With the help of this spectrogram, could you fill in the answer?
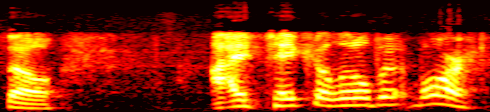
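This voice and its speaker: Higher-voiced man on a phone-like call. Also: expressive, unhurried, breathy edge. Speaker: guest reviewer. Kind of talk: casual group film review chat. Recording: thin phone-like internet call.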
